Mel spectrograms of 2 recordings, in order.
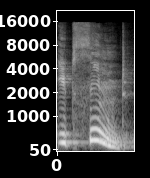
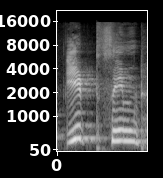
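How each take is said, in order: First: It SEEMED, with seemed carrying the weight; stress on SEEMED. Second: IT seemed, with it punched high; stress on IT. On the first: Teacher showing students the natural reading, seemed stressed after it. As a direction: keep it light and land on seemed. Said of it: "এটা সিমেতেই জোরটা পড়ছে". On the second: Teacher showing students the unlikely reading, IT stressed before seemed. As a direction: put the weight on it, not on seemed. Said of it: "এরকম বলবে নাকি". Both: Shown as a demonstration.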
